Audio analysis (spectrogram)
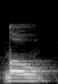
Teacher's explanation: জবরের বামে জজমালা ওয়াও, জবরের বামে জজমালা ইয়া হইলে লিনের হরফ হবে। লিনের হরফে এক আলিফ টেনে পড়তে হবে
